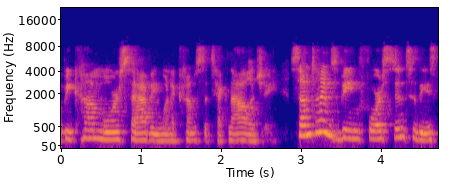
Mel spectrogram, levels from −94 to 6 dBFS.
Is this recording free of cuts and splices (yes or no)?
no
